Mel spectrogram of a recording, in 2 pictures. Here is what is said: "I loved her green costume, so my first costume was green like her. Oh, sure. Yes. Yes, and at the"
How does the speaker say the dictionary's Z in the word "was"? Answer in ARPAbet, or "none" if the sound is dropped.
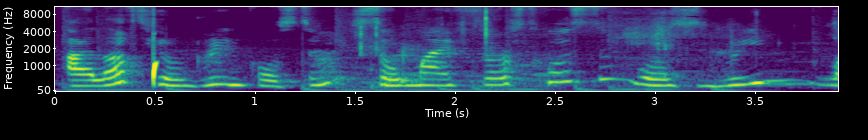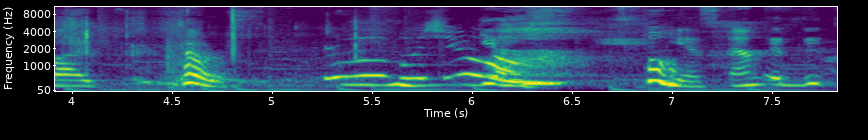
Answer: Z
